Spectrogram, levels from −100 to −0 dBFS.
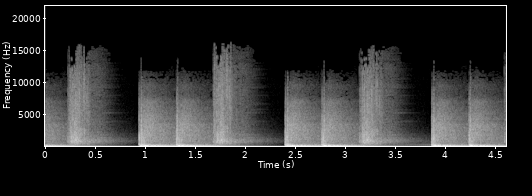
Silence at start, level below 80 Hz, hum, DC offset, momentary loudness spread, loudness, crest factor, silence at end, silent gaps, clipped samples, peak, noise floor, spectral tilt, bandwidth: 0 s; -20 dBFS; none; under 0.1%; 12 LU; -19 LUFS; 16 dB; 0 s; none; under 0.1%; -2 dBFS; -43 dBFS; -5.5 dB/octave; 13.5 kHz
